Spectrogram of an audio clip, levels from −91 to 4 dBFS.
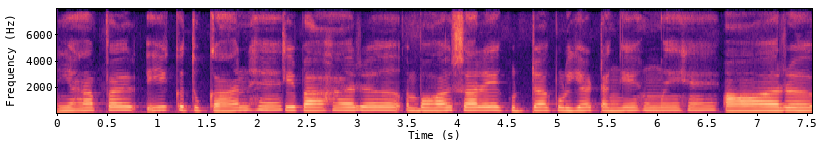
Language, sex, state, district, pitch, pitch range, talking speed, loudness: Hindi, female, Bihar, Jamui, 260 Hz, 245-270 Hz, 125 wpm, -14 LUFS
